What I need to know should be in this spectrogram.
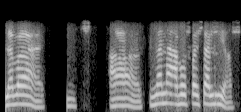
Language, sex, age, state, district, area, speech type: Maithili, female, 60+, Bihar, Madhepura, rural, conversation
